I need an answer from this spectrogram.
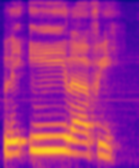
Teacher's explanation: یا حمزے کے بعد یا مدہ ہے نا تو ایک الف مد کے برابر کھینچنا ہے، جتنی دیر انگلی کھولنے میں رکھتی اتنی دیر پر ای پہ کھینچنا ہے، لافی، لام پہ کھڑا زبر اس پہ بھی کھینچنا ہے، فی واضح۔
